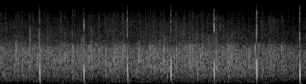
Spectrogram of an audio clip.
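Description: A crowd claps steadily in a dense, even wash of applause, with a few louder individual claps popping out at irregular intervals. No voices are heard.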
